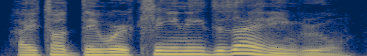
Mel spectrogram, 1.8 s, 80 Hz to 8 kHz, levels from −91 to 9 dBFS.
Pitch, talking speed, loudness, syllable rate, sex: 140 Hz, 260 wpm, -15 LUFS, 6.7 syllables/s, male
